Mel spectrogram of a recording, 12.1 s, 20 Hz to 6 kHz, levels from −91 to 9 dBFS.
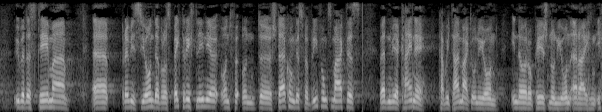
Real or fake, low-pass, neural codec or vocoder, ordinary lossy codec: real; 5.4 kHz; none; AAC, 48 kbps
